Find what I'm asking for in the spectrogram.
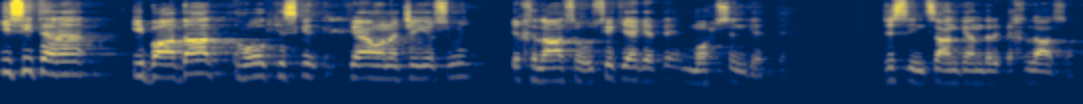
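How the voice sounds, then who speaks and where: A man giving a spoken religious lesson to an audience. He poses questions and answers them himself with everyday examples, swinging between raised emphatic lines and low, quiet asides. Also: fairly even intonation. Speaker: Islamic teacher giving Quran commentary.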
